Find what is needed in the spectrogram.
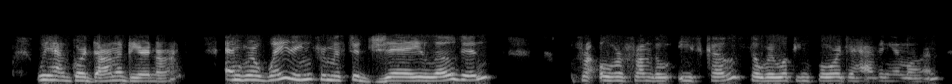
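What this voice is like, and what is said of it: Congested voice from a cold. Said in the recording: “excuse my voice. Unfortunately, in the summer, I do have a cold.”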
